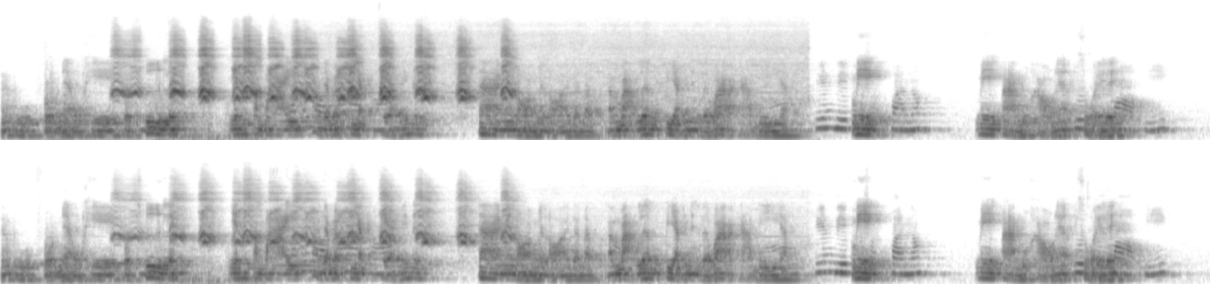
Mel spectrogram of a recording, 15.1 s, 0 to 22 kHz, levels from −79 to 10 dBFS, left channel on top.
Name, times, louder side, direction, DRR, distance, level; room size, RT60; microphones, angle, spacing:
voice 1, 0.0-2.3 2.8-5.3 6.0-9.9 10.6-10.9 12.2-14.0, equal, 20° right, 2 dB, 2.4 m, -25 dB
sound 1, 0.5-10.1, left 3 dB, 85° left, 2.4 m, -44 dB
Bird vocalization bird call bird song, 1.4-1.8 2.1-5.9 6.2-6.5, left 5 dB, 30° left, 1.0 m, -23 dB
voice 2, 1.7-2.3 3.6-5.0 6.0-6.8 7.6-7.9 9.3-11.5 13.3-14.6, right 1 dB, 60° right, 2 dB, 2.3 m, -32 dB
23.5 x 11.0 x 4.7 m, 0.85 s
head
